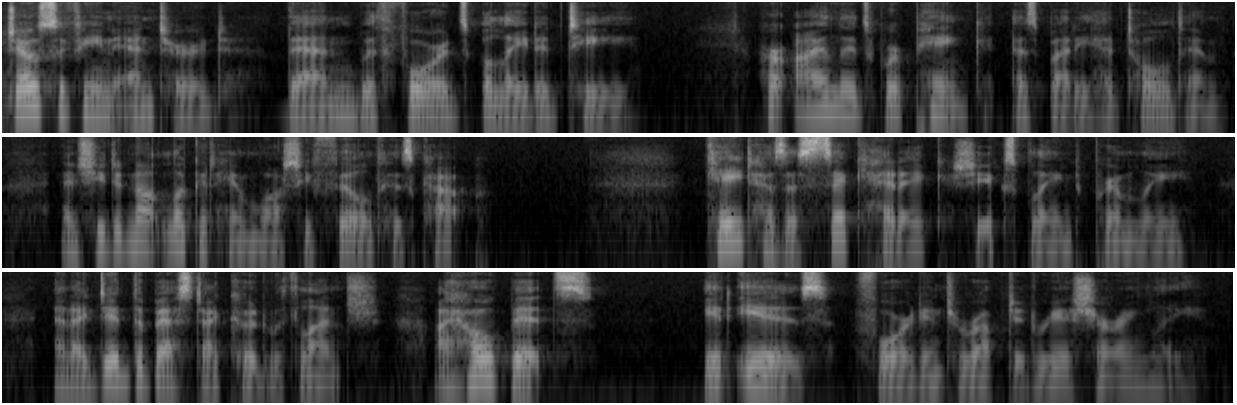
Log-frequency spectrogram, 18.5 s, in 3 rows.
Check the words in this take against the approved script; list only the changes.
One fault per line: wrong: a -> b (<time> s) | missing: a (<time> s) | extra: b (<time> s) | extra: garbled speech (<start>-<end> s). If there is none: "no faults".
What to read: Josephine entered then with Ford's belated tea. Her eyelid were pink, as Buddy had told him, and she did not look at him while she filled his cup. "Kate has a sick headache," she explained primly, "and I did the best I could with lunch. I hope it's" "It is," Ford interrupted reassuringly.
wrong: eyelid -> eyelids (4.0 s)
